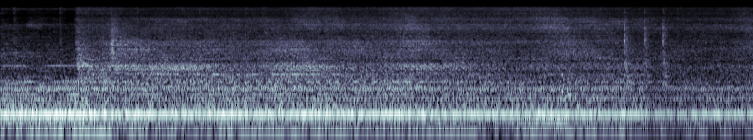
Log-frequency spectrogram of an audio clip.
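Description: A wooden plank grinds as it feeds through a sanding machine.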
